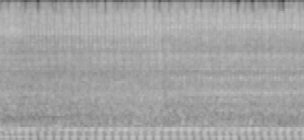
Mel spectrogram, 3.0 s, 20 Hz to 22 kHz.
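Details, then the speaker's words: 2009 Yamaha Grizzly 550 EFI ATV with power steering, sold as a non-starter with high idle issues, oil overfilled: steady even idle with soft regular pulse, no knocks or misses, no smoke, engine light off. Normal idle. "Alright, so far so good. Cool. Engine light's still off. Alright. It's a good sign."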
